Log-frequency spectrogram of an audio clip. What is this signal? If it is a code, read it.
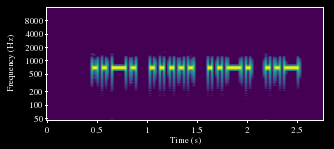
Morse code, heard as a keyed tone, about 25 wpm, 700 Hz. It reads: F5FU
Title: DXCC-100 Call Signs - 4 Characters - Repeated 2x - 25wpm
